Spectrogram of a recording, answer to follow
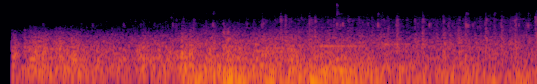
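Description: Thunderstorm ambience: steady rain with a low, rolling rumble of thunder under it, starting suddenly at the very start.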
